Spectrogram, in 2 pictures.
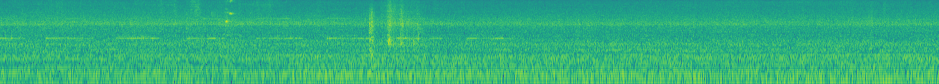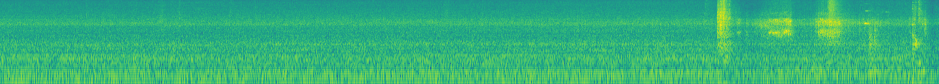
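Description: Vehicle engine idling close by, a steady low rumble. A few short clanks come near the end.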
